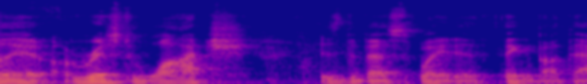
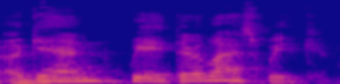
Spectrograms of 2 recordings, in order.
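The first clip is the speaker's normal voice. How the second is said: whiny complaint; 8 semitones higher than usual. Acted.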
